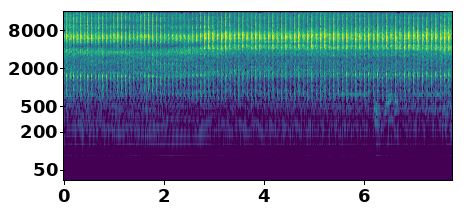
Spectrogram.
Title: Suzuki SX4 Engine knock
